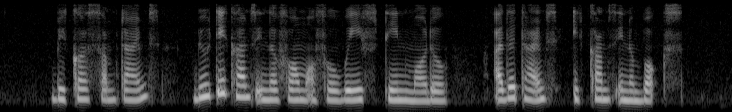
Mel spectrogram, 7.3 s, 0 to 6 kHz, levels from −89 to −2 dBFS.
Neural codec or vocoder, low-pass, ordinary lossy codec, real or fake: none; 5.4 kHz; none; real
